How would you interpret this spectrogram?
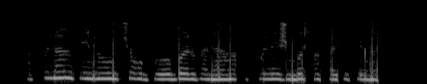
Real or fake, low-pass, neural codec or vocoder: fake; 7.2 kHz; vocoder, 22.05 kHz, 80 mel bands, HiFi-GAN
